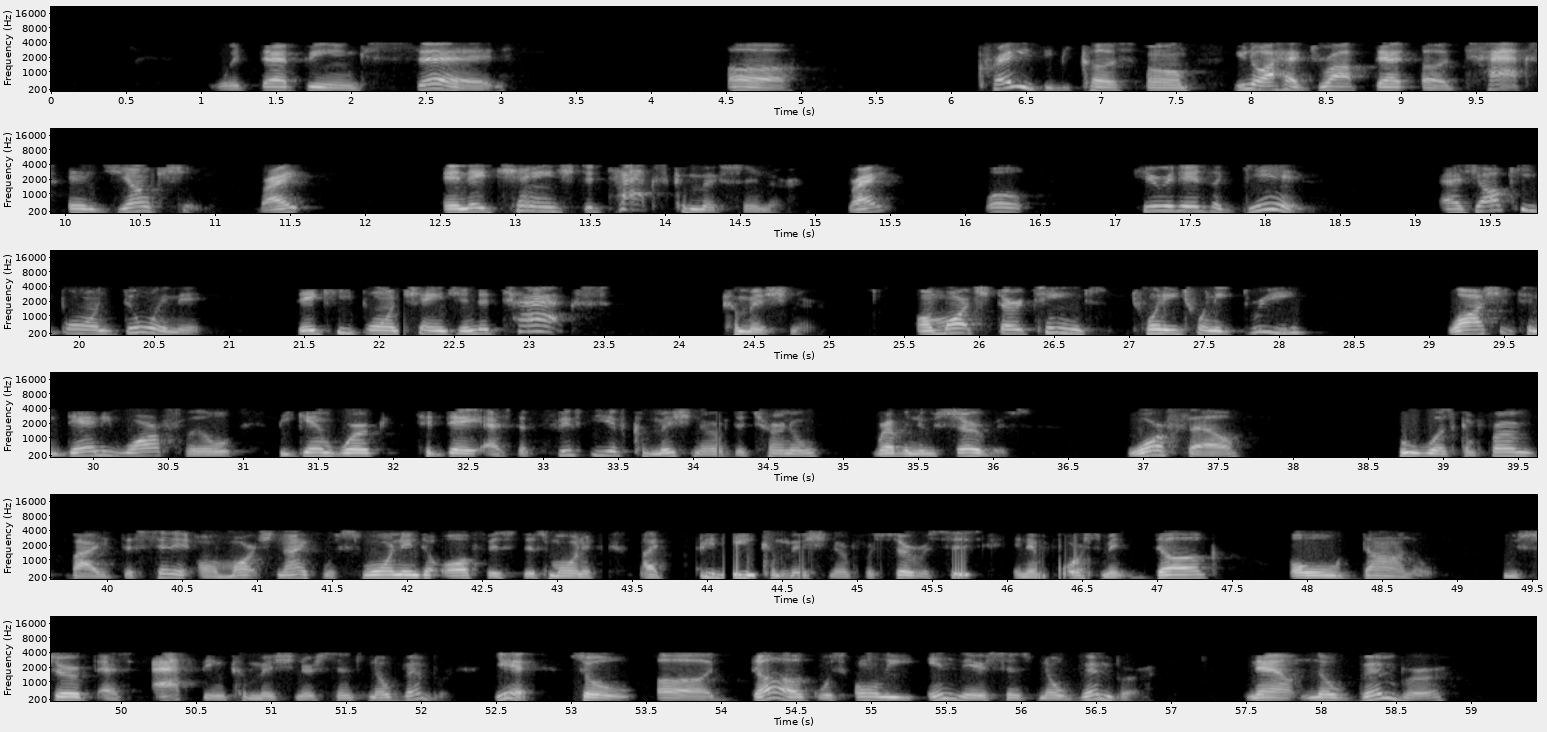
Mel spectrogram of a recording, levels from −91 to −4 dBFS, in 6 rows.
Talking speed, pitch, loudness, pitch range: 105 wpm, 150 Hz, -32 LUFS, 130-190 Hz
